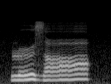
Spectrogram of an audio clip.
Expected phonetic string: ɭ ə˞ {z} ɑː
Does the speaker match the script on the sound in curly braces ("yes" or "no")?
yes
